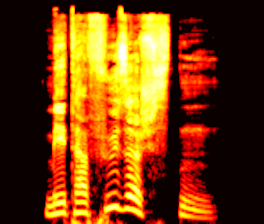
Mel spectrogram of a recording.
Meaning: 1. superlative degree of metaphysisch 2. inflection of metaphysisch: strong genitive masculine/neuter singular superlative degree
- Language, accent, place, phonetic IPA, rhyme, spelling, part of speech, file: German, Germany, Berlin, [metaˈfyːzɪʃstn̩], -yːzɪʃstn̩, metaphysischsten, adjective, De-metaphysischsten.ogg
